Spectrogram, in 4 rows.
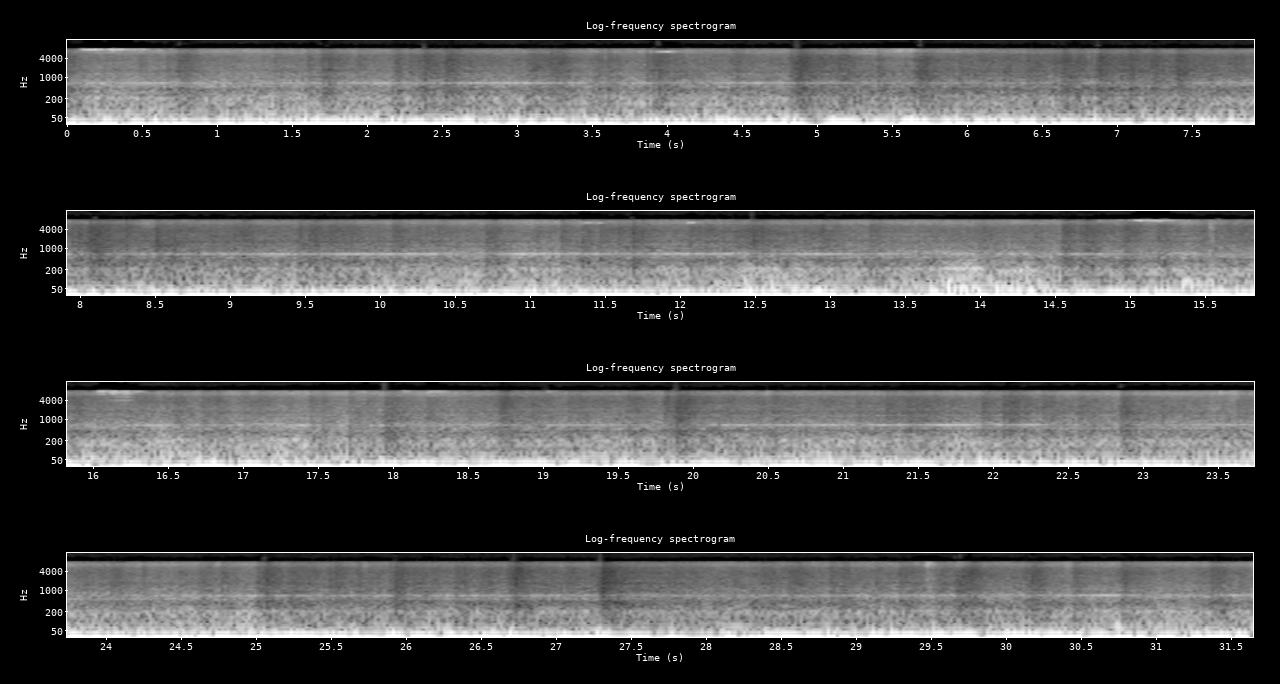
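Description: Volvo B11R sleeper bus cruising on a highway, heard from inside the front cabin: loud, steady road and drivetrain rumble with a faint steady whine, and a low thump about halfway through.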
